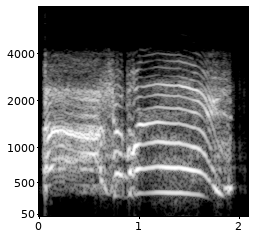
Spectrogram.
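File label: French on fire mood high; War Thunder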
